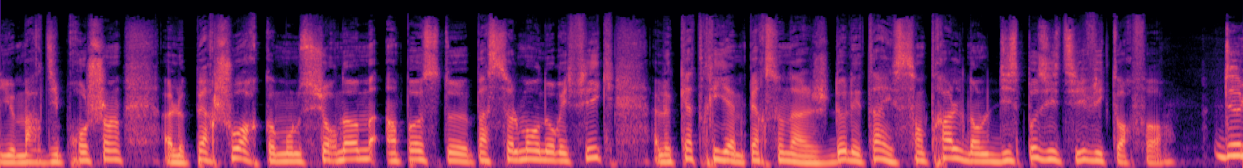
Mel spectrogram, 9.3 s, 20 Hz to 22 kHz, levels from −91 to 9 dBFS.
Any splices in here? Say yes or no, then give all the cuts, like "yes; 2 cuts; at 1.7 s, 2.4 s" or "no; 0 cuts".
no; 0 cuts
